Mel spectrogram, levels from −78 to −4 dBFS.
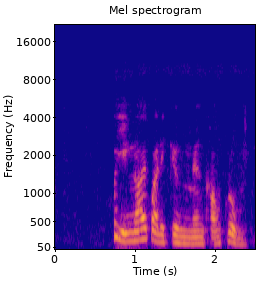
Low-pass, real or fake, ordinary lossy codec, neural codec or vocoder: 10.8 kHz; real; Opus, 24 kbps; none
